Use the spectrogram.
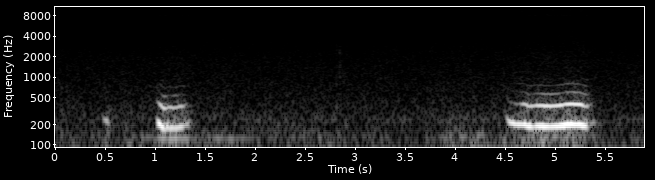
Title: Cute Black Cat Snoring Loudly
